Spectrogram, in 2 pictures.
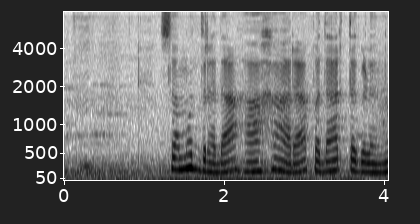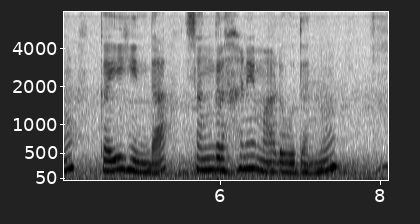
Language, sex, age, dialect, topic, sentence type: Kannada, female, 36-40, Mysore Kannada, agriculture, statement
